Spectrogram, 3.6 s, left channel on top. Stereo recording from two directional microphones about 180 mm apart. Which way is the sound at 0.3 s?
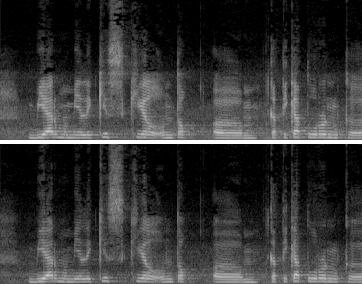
45° right (ahead or behind).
